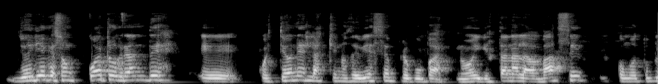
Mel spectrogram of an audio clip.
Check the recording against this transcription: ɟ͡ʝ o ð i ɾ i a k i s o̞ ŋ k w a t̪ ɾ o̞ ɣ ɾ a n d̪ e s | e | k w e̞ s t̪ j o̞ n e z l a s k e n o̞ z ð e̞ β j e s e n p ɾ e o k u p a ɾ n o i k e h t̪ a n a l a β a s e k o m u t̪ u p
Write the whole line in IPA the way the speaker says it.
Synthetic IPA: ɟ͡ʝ o ð i ɾ i a k e s o̞ ŋ k w a t̪ ɾ o̞ ɣ ɾ a n d̪ e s | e | k w e̞ s t̪ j o̞ n e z l a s k e n o̞ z ð e̞ β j e s e m p ɾ e o k u p a ɾ n o i k e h t̪ a n a l a β a s e k o m o t̪ u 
